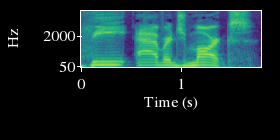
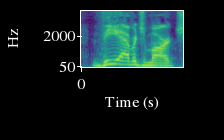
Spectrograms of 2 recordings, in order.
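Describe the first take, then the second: First: Slow deliberate promo code read; slow and careful. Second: Said in the usual way. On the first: Shown as a demonstration. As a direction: spell it out slowly, word by word. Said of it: "No space, one word". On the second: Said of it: "one word".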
